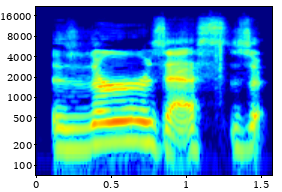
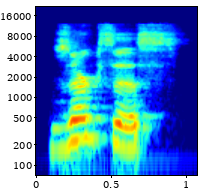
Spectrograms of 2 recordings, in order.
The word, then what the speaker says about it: Xerxes: So for the women in the royal palace of King Xerxes, how are we saying his name? Xerxes. Xerxes, yeah. Xerxes. So the Z, right? Yeah, Xerxes. Yeah, it's an X, not a Z.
